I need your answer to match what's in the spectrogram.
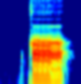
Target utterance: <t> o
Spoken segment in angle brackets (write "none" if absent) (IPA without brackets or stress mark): k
